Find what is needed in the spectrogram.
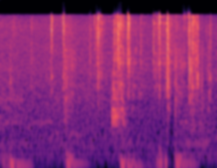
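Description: Metal tools of a red pocket multi-tool being pried open and handled: a scatter of short, sharp clicks and small scrapes, with a quick run of clicks near the end.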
